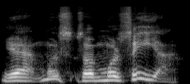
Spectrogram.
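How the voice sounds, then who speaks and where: A man's voice: sits high, expressive, slow, creaky, dark tone, no echo, clean studio sound. A man from the Bronx, chatting casually as a live stream host, thinking aloud and repeating himself. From Bronx, New York City, USA.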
